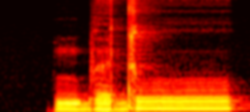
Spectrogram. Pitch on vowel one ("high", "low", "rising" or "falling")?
low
